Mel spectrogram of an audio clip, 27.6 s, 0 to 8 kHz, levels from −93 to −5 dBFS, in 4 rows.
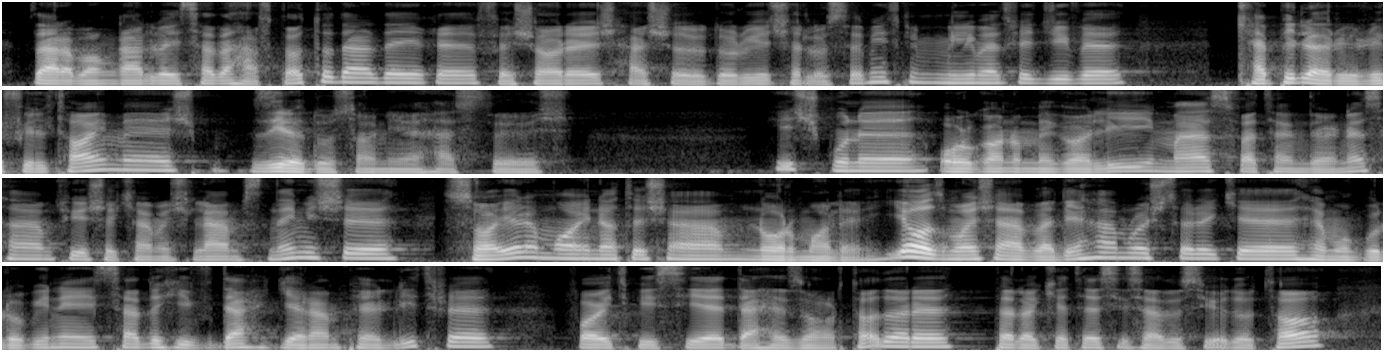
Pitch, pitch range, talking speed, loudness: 115 Hz, 105-140 Hz, 125 wpm, -29 LUFS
